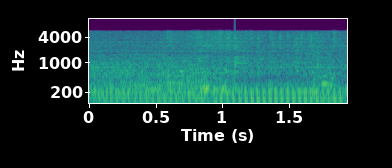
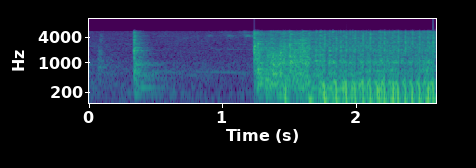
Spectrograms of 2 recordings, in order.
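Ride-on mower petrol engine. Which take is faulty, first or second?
first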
